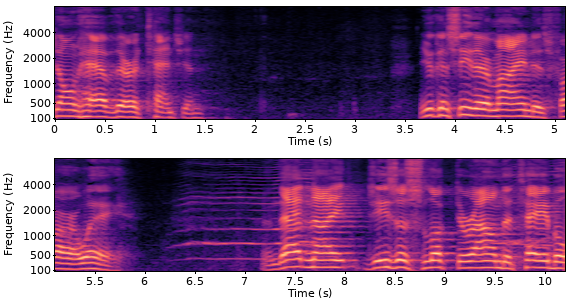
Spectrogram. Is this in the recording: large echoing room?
yes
